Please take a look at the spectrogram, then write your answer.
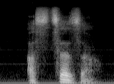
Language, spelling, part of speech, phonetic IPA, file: Polish, asceza, noun, [asˈt͡sɛza], Pl-asceza.ogg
